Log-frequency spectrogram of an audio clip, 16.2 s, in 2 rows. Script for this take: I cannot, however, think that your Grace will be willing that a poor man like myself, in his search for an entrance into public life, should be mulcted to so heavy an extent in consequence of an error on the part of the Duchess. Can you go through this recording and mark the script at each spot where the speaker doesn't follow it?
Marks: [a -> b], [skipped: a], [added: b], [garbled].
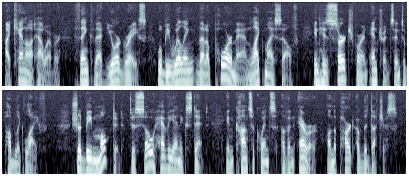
I cannot, however, think that your Grace will be willing that a poor man like myself, in his search for an entrance into public life, should be mulcted to so heavy an extent in consequence of an error on the part of the Duchess.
